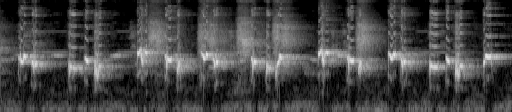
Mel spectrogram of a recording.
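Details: Clear, ringing whistled phrases from a sooty-headed bulbul in the morning, short notes strung together in uneven groups with brief gaps, faint rustling noise between some phrases.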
